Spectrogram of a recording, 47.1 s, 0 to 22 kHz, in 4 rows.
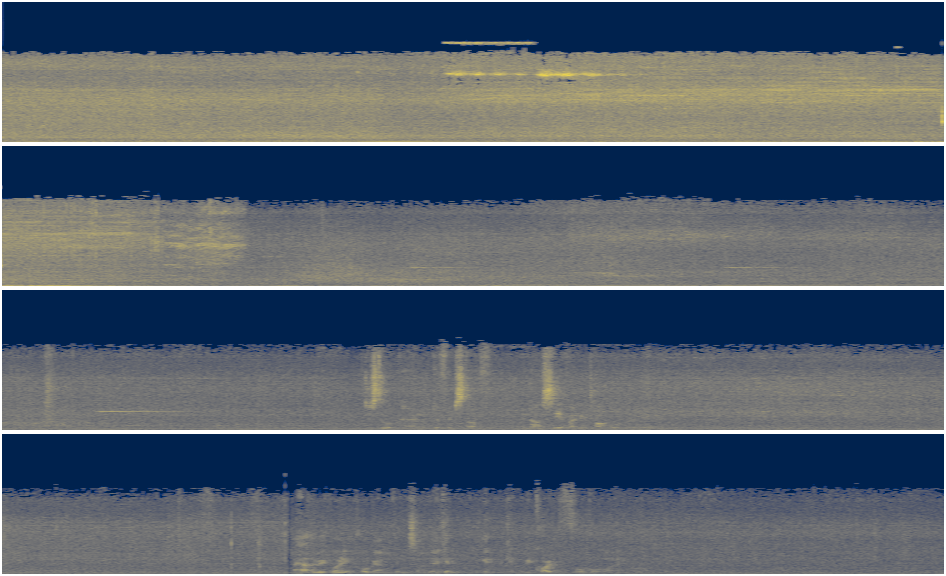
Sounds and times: Speech: 28.1 - 31.8, 38.9 - 43.2.

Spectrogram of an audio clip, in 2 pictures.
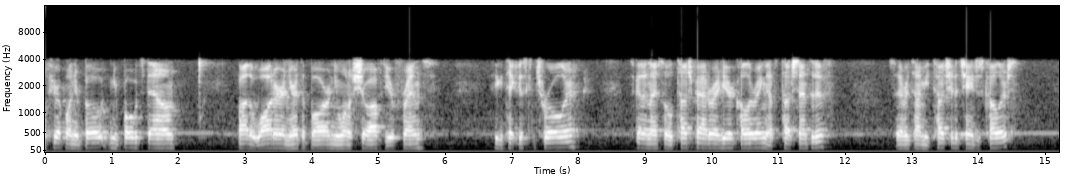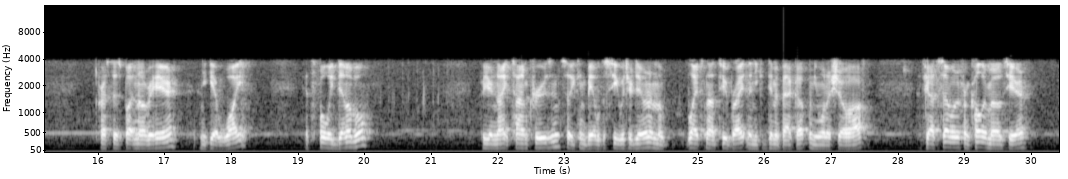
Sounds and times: Speech: 0.0 - 2.0, 2.9 - 5.9, 6.7 - 8.2, 8.8 - 11.9, 12.7 - 14.7, 16.0 - 18.4, 19.1 - 20.2, 21.8 - 27.7, 28.3 - 30.1.

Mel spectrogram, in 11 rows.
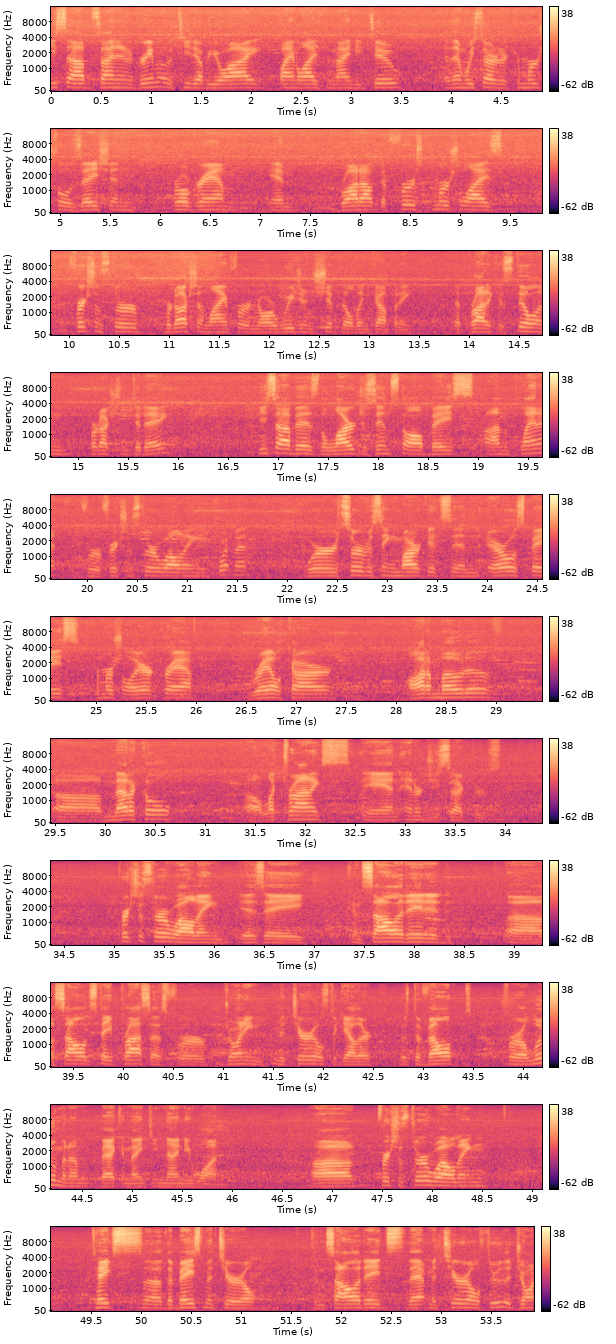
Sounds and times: Speech: 0.0 - 16.0, 16.8 - 30.8, 31.4 - 34.0, 35.1 - 46.0, 46.8 - 48.6, 49.5 - 53.9.

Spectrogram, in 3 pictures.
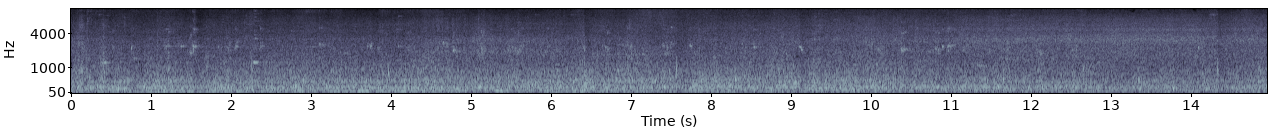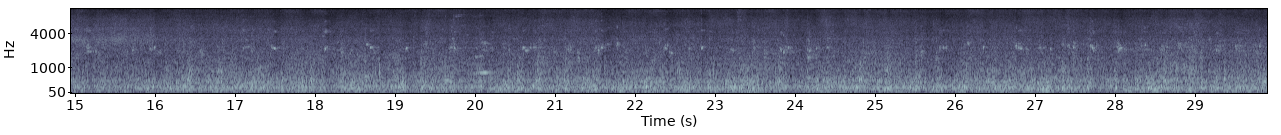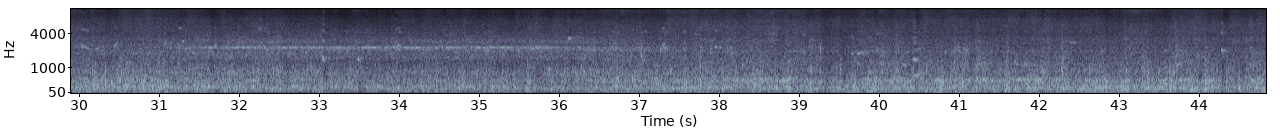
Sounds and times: Railroad car, train wagon: 0.0 - 44.8
Train: 0.0 - 44.8
Train wheels squealing: 0.4 - 5.8, 6.6 - 7.8, 10.0 - 12.8, 13.4 - 24.6, 25.5 - 38.2, 39.0 - 41.1, 43.6 - 44.8.

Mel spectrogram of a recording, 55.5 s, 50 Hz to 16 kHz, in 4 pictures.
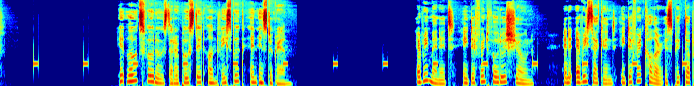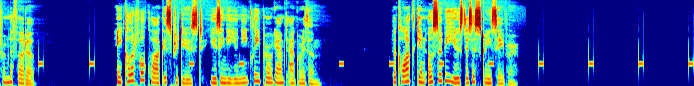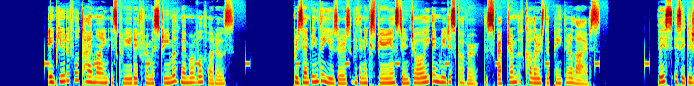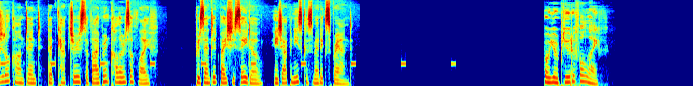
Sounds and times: Speech: 2.4 - 6.0, 8.4 - 10.7, 11.3 - 14.6, 16.2 - 20.3, 21.7 - 24.3, 28.7 - 32.5, 33.6 - 39.8, 40.9 - 44.8, 45.6 - 48.8, 52.5 - 53.8.

